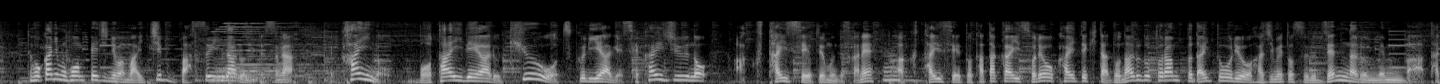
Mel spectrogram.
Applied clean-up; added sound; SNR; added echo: none; none; none; none.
